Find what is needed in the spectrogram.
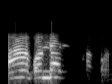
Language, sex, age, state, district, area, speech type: Tamil, female, 60+, Tamil Nadu, Madurai, rural, conversation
